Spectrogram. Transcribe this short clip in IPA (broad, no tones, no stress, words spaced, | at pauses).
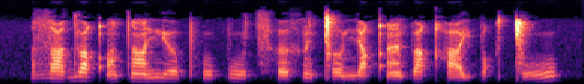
zˤə duqʼũ tˤũ nʲɤpʰu pu t͡sʰəxə̃ ǀɤnʲaqʼĩpɜ qʰɜjpʊq ǀu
